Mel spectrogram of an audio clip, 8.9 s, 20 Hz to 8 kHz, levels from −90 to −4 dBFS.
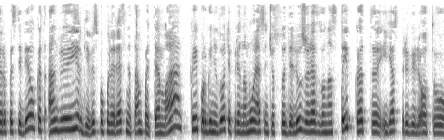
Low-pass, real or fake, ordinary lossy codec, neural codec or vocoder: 7.2 kHz; real; MP3, 32 kbps; none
